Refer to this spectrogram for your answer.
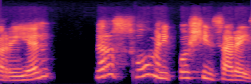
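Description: The dry sound with no echo holds a woman's voice moving in very wide pitch swings. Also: quiet background. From Tamil Nadu, India. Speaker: head of botany department. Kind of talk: formal welcome speech. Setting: video call. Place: home room. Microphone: video call.

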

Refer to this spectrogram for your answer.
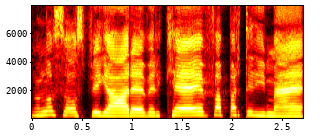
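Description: The speech moves at a fairly slow pace, with a dry sound with no echo and a quiet background. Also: woman. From Sicily, Tortorici. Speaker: opera soprano and music teacher. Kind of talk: radio interview. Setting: radio studio. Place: studio. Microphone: studio mic.

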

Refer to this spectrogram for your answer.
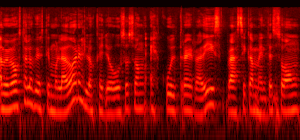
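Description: The voice moves at a moderate pace with ordinary pitch variation. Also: woman. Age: 40s. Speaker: physician specializing in aesthetic medicine; guest. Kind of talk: casual interview. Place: studio. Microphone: studio mic.

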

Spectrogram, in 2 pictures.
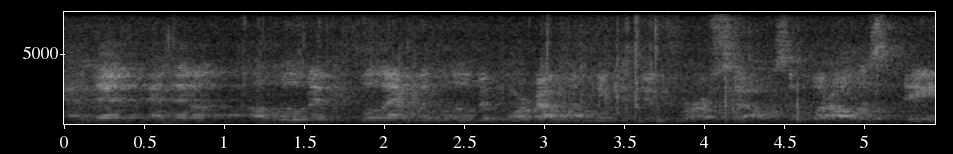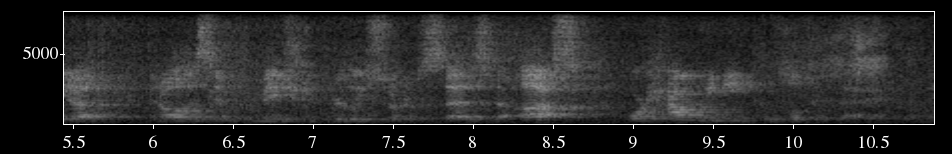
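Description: Fairly quickly and with hardly any pauses, a man speaks with fairly even intonation. Room echo is audible, and background noise is noticeable. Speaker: lecturer. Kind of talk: lecture. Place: hall.

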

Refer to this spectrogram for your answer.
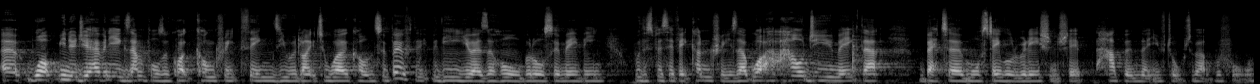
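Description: Over light background noise, a woman has an unremarkable speaking voice with a fairly low pitch. Her loudness swings widely, while pitch variation stays ordinary. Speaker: journalist interviewer. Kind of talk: interview on stage. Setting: lecture theatre with audience. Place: hall. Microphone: lapel.

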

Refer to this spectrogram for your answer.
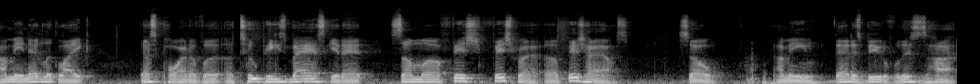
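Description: A man's fairly low voice at a fairly slow pace, with light background noise. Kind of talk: tutorial. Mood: relaxed, proud. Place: kitchen. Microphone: camera far.

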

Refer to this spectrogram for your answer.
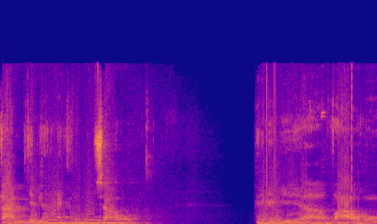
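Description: Fairly even intonation marks this man's speech, with audible room echo. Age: 60s. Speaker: cancer patient. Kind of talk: testimony. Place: hall. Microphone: handheld.

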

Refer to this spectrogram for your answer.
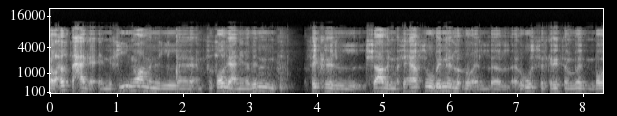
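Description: A man speaks at a moderate pace in an unremarkable speaking voice. His pitch varies in an ordinary way while his loudness swings widely. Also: hardly any pauses. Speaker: interviewer. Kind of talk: interview. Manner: casual.

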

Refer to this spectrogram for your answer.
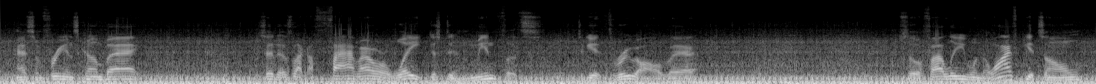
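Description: A man's voice comes through with a dry sound and no echo. Loud background noise runs behind him. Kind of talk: casual vlog chat. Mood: relaxed, chatty. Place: motorbike. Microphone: helmet.

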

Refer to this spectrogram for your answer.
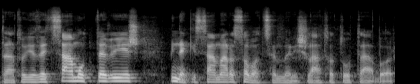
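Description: The speaker's pitch swings very widely. The pace is very fast. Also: man. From Hungary. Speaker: radio talk show host. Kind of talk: interview conversation. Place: studio. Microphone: studio mic.

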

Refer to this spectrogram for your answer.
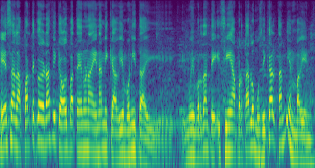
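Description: A man talks at a moderate pace. Noticeable background noise can be heard throughout. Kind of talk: interview answer. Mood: proud, upbeat. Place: classroom. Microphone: handheld.

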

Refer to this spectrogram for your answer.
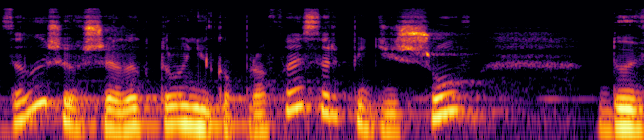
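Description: The voice reads in a natural manner.

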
